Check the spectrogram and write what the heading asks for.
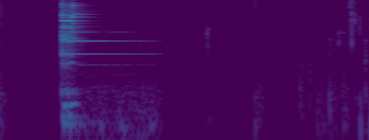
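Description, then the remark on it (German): Beer bottles clink together once in a toast, a bright ringing chime that fades over about a second, followed by a few faint small knocks and rustles. “Prost”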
